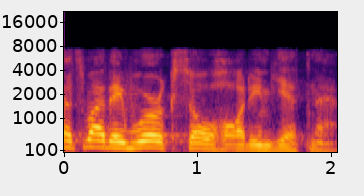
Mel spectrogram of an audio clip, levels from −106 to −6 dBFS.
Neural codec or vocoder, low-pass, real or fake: none; 7.2 kHz; real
